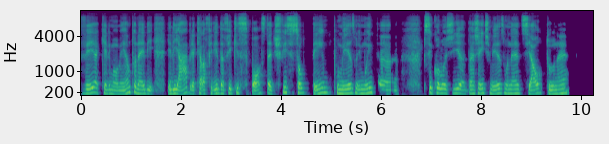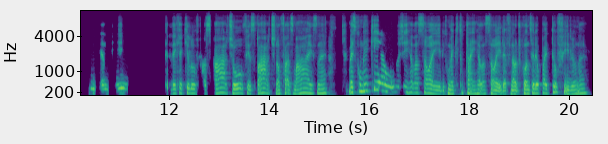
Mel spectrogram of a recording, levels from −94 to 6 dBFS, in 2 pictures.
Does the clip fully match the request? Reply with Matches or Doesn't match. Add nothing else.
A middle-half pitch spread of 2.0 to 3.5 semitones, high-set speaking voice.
Doesn't match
